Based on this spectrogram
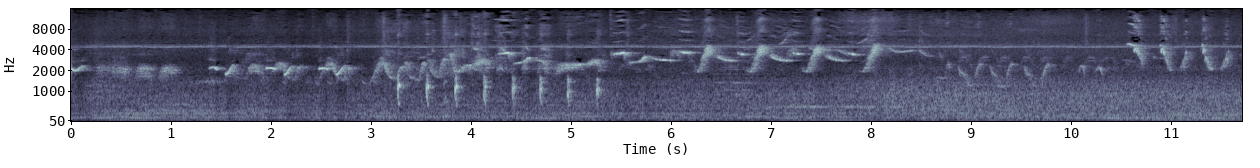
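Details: Caged Chinese hwamei singing a long, varied stream of quick whistled slurs and trills, with a short burst of sharp clipped notes and rising whistles near the end over a low steady hum.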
